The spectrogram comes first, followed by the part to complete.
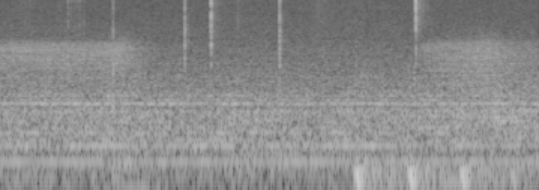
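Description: Quiet meeting-room tone with a steady electrical hum, a few sharp little clicks, and soft rustling of paper as pages are handled, once at the start and again near the end.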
